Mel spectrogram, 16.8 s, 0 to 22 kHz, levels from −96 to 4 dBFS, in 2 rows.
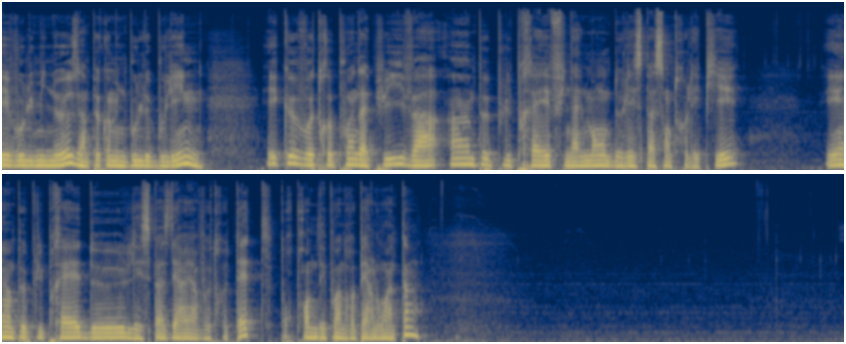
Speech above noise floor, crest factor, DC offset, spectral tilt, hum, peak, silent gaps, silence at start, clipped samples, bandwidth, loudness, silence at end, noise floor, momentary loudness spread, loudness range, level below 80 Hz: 40 dB; 16 dB; under 0.1%; -7 dB/octave; none; -6 dBFS; none; 0 s; under 0.1%; 17.5 kHz; -23 LUFS; 4.25 s; -62 dBFS; 9 LU; 5 LU; -42 dBFS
